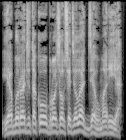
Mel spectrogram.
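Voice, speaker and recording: A man voicing an excitable male scientist who gushes and fires off eager questions in an audiobook. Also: medium pitch, fast, no room sound, studio quality, pitched above the performer's own voice, close to an everyday voice. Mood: excited.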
